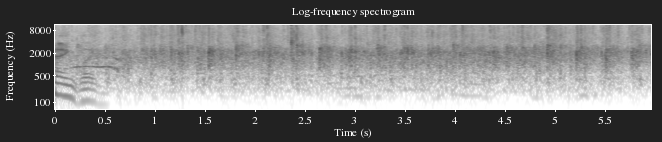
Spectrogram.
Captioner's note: attendees cheering and applauding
